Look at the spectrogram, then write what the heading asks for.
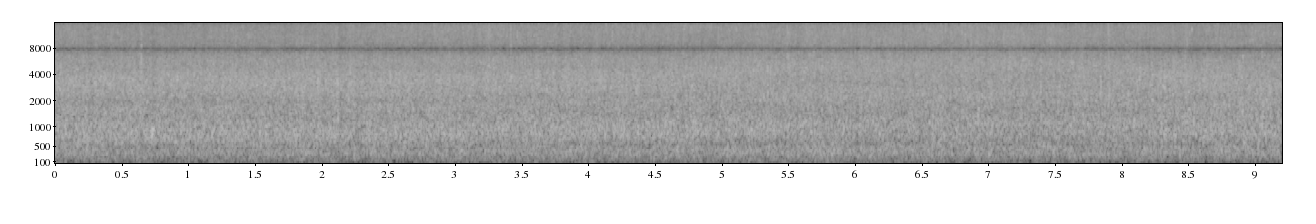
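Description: Floodwater rushing over a farm road after an April flood: a loud, unbroken roar of flowing water, close and dense like a waterfall, with no voices over it.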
